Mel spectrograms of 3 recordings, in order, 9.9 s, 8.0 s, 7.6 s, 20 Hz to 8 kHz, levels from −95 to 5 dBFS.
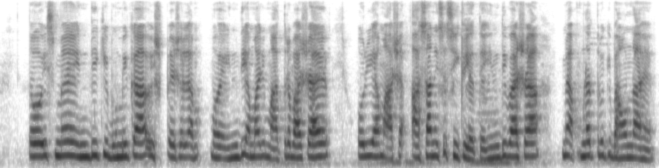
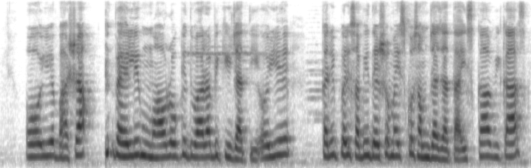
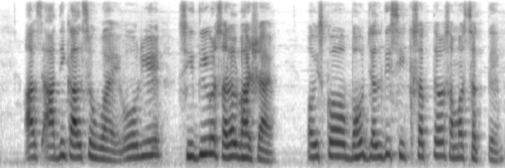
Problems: background conversations at intervals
